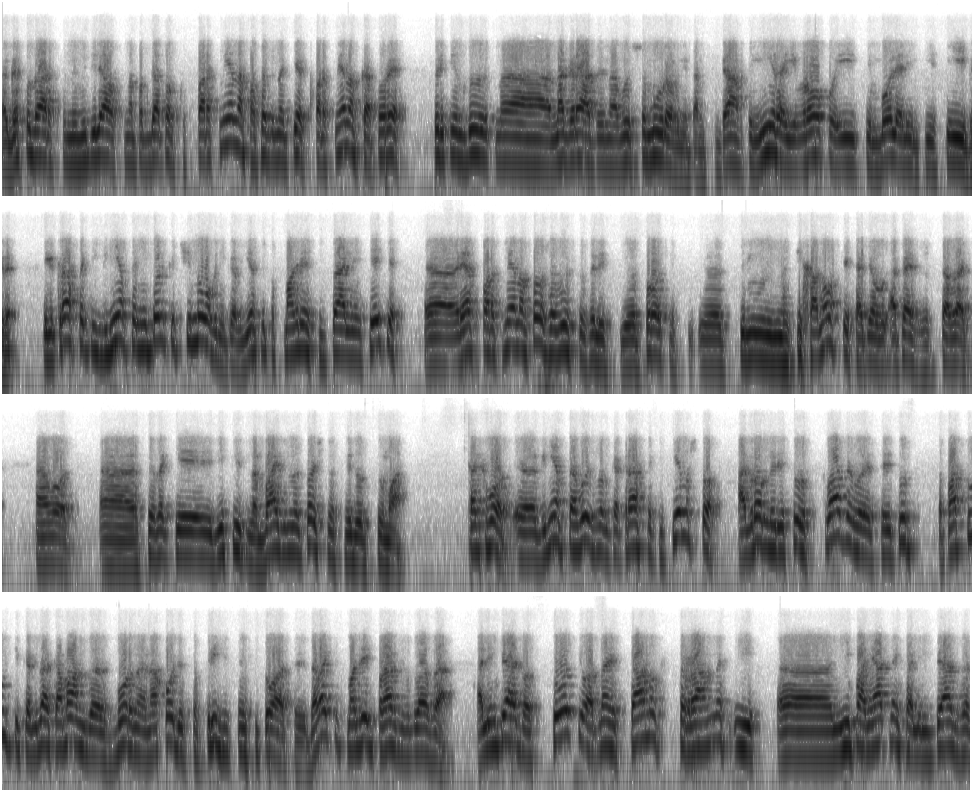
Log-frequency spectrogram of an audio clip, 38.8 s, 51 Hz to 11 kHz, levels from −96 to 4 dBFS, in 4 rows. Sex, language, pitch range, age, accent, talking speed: male, Russian, 130-170 Hz, 30-49, native, 145 wpm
